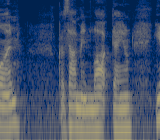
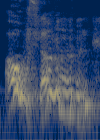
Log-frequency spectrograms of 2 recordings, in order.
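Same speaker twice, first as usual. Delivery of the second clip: lightly voiced pained father, higher; pained dad; 11 semitones higher than usual. Army father at the football game, a hint of pained sighing. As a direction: sigh it like a father in pain. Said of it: "as if he was in deep pain".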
